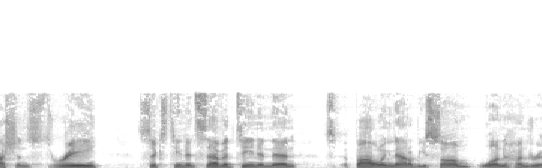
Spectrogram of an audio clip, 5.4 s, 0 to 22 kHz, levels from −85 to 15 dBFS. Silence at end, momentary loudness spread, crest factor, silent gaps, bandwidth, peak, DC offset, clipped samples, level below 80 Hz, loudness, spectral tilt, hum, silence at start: 0 s; 14 LU; 16 dB; none; 10 kHz; -10 dBFS; under 0.1%; under 0.1%; -72 dBFS; -25 LUFS; -5.5 dB/octave; none; 0 s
